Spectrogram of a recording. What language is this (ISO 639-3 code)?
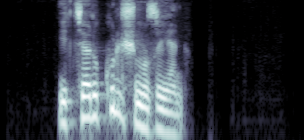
kab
